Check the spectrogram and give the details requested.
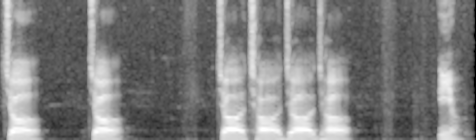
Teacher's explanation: चवर्ग की अगर हम बात करें तो चवर्ग का उच्चारण स्थान जो है तालु है।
